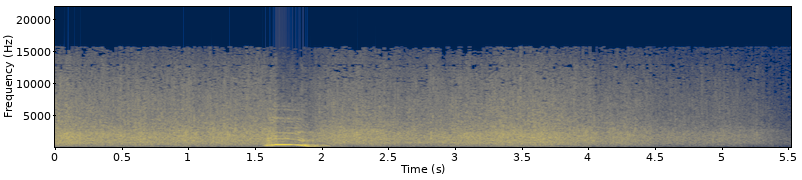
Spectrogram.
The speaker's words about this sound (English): Hold on, I have an applause thing here. I'm going to add that in. Okay, there we go.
